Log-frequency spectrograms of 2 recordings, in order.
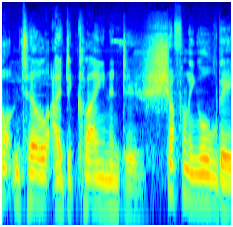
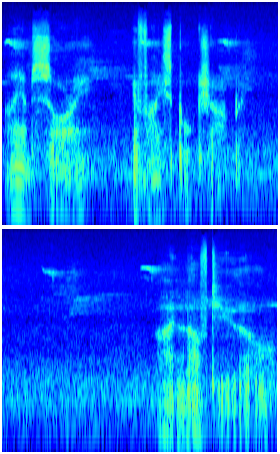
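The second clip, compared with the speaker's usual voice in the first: whispered, much softer apology; contrite whisper; 2 semitones lower, 16 dB quieter than usual. Acted. Man whispering an apology to her after shouting. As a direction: drop to a hushed, ashamed whisper.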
